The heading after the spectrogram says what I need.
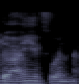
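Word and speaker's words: ضعيف: Doaif bukan doaifun ini, tapi doaifun. Yang betul doaifun. Ainnya di kasrah.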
